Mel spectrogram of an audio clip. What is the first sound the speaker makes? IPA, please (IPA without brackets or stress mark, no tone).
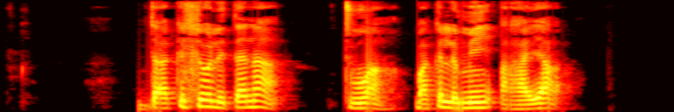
d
